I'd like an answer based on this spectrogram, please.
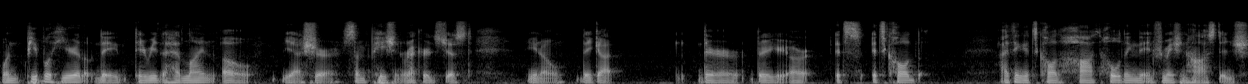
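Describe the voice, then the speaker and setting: Vocal fry at a moderate pace, with ordinary pitch variation and very even loudness. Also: man, very deep, low pitch for a man. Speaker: podcast co-host. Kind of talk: casual chat.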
